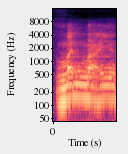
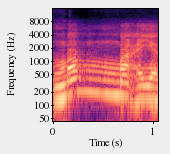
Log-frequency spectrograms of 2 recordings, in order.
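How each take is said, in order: First: The n is pronounced separately before the m. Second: The n merges nasally into the following m. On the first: The speaker calls it wrong. "എന്നല്ല" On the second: The speaker calls it right. "മൻ മഅയ എന്നാണ്"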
